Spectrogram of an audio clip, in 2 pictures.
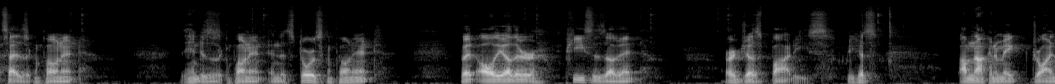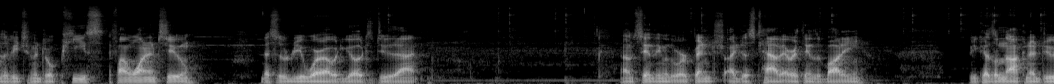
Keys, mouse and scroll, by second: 0.6 click, 2.4 click, 5.2 click, 6.3 click, 7.1 click, 8.7 shift+click, 14.3 click, 15.5 click, 16.1 click, 17.5 click, 18.7 click, 19.6 click, 20.0 click, 20.4 click, 20.9 click.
